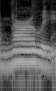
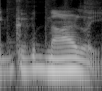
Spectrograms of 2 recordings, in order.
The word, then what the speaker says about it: gnarly: Gnarly. So, an interesting word. It's spelled G N A R L E Y. Okay. So, but you don't say gnarly. No, you say gnarly.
